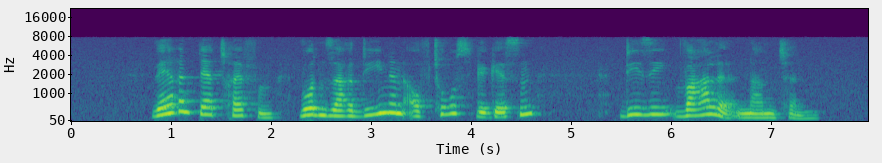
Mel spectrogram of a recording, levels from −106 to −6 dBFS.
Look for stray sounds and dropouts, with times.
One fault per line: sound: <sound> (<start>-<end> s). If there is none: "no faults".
no faults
